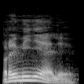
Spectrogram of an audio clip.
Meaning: plural past indicative perfective of променя́ть (promenjátʹ)
- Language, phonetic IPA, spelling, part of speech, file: Russian, [prəmʲɪˈnʲælʲɪ], променяли, verb, Ru-променяли.ogg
